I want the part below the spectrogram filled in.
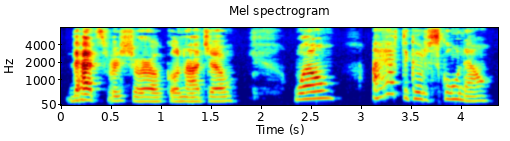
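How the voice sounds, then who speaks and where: A woman's voice: medium pitch, expressive, unhurried, fairly bright tone, highs cut off. A woman voicing a cheerful, caring schoolgirl niece in a storybook, eager and exclamatory. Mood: cheerful, encouraging.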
